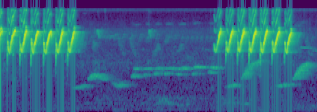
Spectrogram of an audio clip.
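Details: Great tit singing the 'wucit-wucit' style: two bursts of rapidly repeated high, rising whistled notes, with faint, drawn-out lower whistles and chirps from other birds in the quiet gap between them.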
